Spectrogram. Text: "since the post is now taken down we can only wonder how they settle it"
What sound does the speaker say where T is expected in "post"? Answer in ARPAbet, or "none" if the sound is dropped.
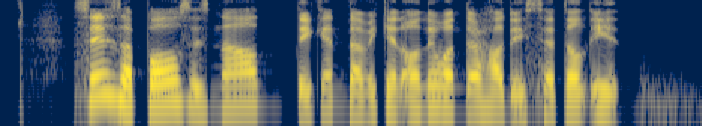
none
